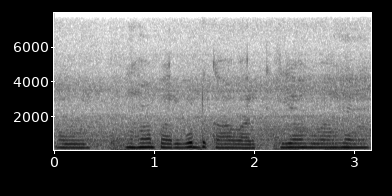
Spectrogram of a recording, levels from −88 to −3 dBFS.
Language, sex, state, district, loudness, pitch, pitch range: Hindi, female, Punjab, Fazilka, -15 LUFS, 220 Hz, 215-230 Hz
